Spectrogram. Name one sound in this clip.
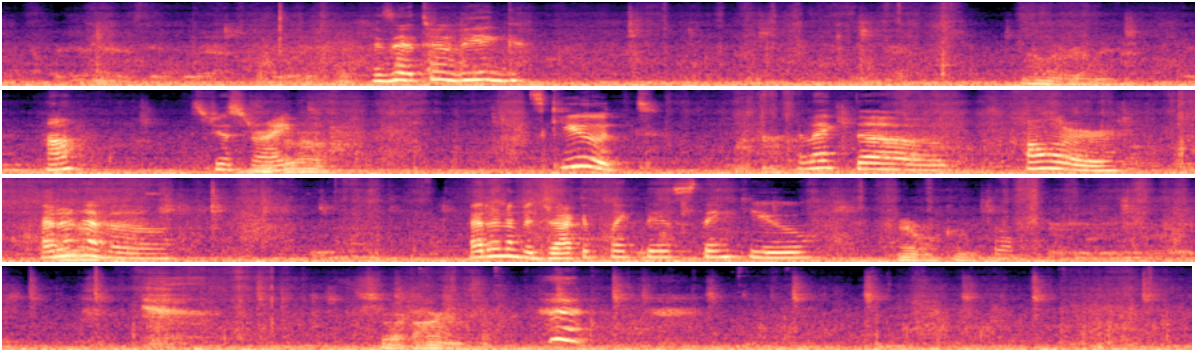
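Fabric rustles as a jacket is put on and taken off.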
